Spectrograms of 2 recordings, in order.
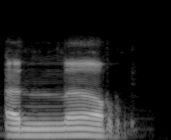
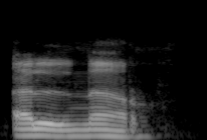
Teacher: jadi huruf lam ini didghamkan ke huruf setelahnya. Jadi bacanya an-nar, bukan al-nar.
